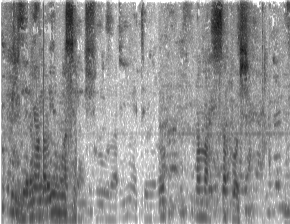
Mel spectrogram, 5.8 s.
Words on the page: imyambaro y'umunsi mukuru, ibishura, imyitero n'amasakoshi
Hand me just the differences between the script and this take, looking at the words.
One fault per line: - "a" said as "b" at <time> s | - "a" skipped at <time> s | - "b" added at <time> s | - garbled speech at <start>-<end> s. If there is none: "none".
- "mukuru" skipped at 1.4 s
